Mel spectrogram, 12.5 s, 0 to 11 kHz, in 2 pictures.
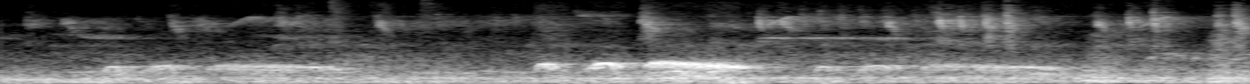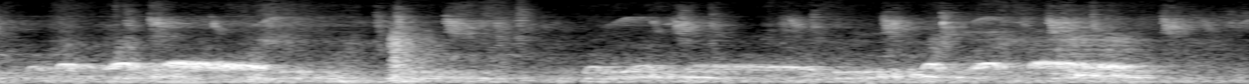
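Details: A dove cooing on 1 January 2023 gives soft, low, rolling coo phrases, repeated roughly every four seconds, with faint chirps of other birds and a steady background hum.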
